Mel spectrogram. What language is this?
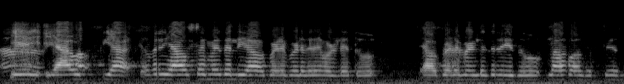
Kannada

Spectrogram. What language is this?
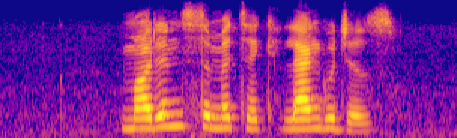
English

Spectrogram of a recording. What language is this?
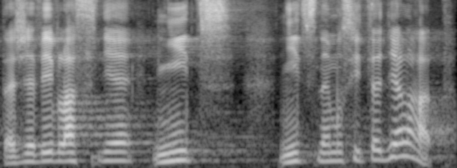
Czech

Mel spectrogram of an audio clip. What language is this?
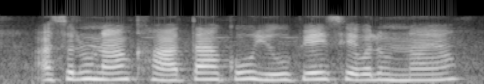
Telugu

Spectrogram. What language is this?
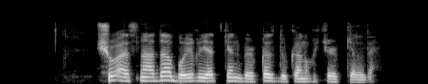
Uyghur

